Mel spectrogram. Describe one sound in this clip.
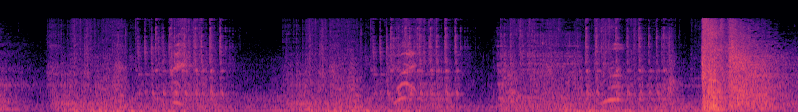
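A heavy metal bar scrapes and creaks as it is forced.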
